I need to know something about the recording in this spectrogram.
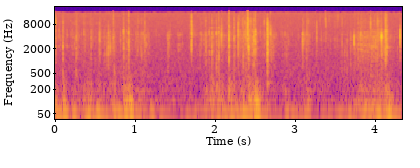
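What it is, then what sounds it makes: Bar of soap being scraped with a blade. A utility knife blade shaves and scrapes a solid piece of cream-colored soap carved to a narrow shape. Soft, crackly scraping comes in irregular bursts of dry ticks and brief bright scratches over a faint low rumble, each sound stopping almost instantly.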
